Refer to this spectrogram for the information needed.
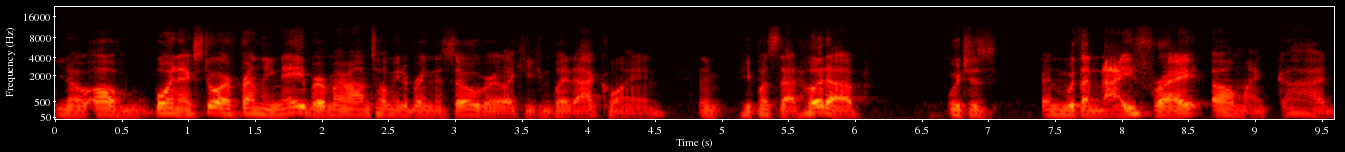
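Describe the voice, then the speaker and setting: A very clean recording of a man at medium pitch, with ordinary pitch variation and a silent background. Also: moderate pace. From New York. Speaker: podcast host. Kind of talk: casual chat.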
